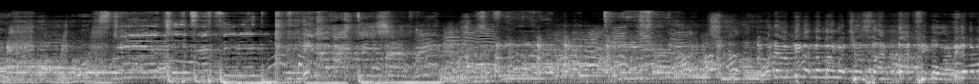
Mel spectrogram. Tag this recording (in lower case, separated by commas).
music, speech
